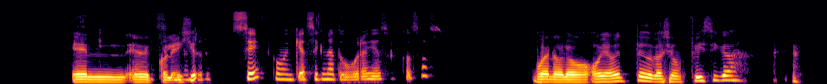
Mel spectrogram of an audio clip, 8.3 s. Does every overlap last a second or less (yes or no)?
yes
